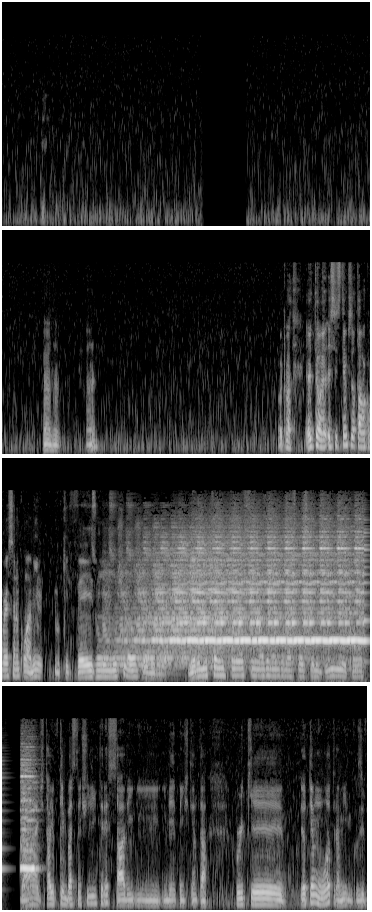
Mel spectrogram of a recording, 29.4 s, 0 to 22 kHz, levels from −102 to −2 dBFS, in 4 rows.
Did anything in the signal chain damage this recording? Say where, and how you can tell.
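Yes. At the call-processing stage, a noise suppressor set far too aggressively damages the whole clip. It pushes individual frequency bands down or off whenever they sit near its noise estimate. The quiet edges of the speech are removed along with the noise, so the background drops to near silence dotted with twinkling specks. This is overdone noise removal.

A long network dropout is the likely cause of two gaps. From 3.97 to 4.90 s, nothing arrives for about 0.9 s. The receiver briefly stretches the last sound into a fading buzz, then goes almost entirely silent before the speech resumes with that stretch missing. From 21.97 to 22.47 s, a second gap of about half a second is concealed the same way, with only a short silent portion.

A feedback howl runs from 16.72 to 23.07 s. Two devices in the same room on one call form a microphone-to-loudspeaker loop that gains level on every pass. 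The repeats narrow toward the frequency the loop favours, roughly 700 Hz, and pulse at roughly 0.3 s intervals, which matches the loop delay. At its peak the howl reaches about 10 dB above the speech, and it continues until the loop is broken.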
